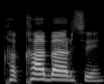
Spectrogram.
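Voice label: "qaqabarsi" nominative, Archi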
